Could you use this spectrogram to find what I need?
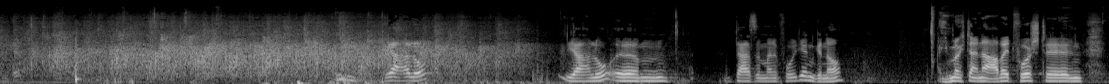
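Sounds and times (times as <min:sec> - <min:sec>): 
audience applause: 0:00.0 - 0:05.6
speech: 0:03.4 - 0:04.4, 0:05.6 - 0:06.8, 0:07.4 - 0:08.6, 0:09.4 - 0:11.0.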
